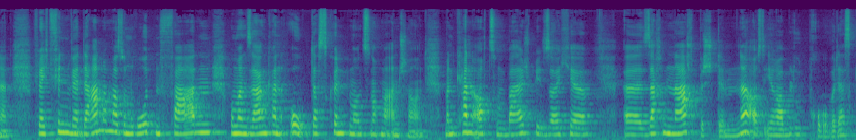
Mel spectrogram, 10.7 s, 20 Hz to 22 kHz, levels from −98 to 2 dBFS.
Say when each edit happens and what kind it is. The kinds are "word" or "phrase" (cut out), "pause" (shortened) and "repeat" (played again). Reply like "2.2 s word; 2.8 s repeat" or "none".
none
